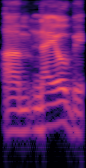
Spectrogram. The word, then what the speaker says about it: Niobe: Niobe, okay, yay, I got the name right. Okay, I spelled it, but I couldn't pronounce it, right?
